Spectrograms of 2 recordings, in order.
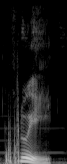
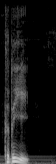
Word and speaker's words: three: Essa palavra é bem complicada porque nós não temos essa pronúncia no português. É o número 3. Three. Three. Mesmo para os estudiosos de língua inglesa, é uma palavra bem complicada porque Você pode falar tree, tree, que é árvore, tá?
